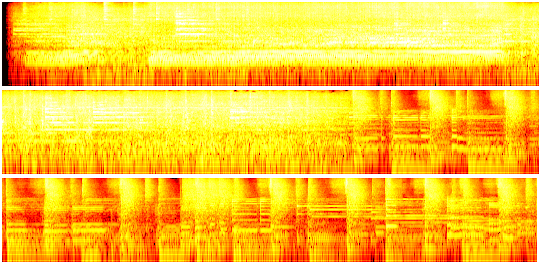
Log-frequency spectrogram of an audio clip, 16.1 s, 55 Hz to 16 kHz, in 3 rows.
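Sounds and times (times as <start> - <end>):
train chime whistle: 0.1 - 6.5
train running and clatter: 0.1 - 16.0.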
